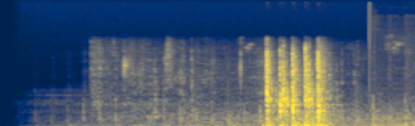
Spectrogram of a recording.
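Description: Knocking on a door at home, several firm raps growing louder and then a quick burst of hard knocks, with some faint rustling behind.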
